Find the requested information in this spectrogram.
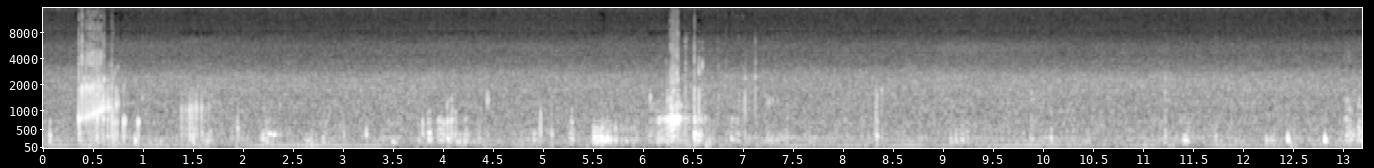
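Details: Frequent gurgling, squeaking abdominal rumbles at midnight in a quiet room: hyperactive bowel sounds (borborygmi), stomach growling.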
